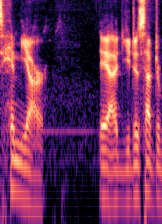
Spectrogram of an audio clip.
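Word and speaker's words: Himyar: I first started youtube I always used to pronounce these guys as him yarr or sorry Himmler I always used to say but it's him yarr yeah you just have to pronounce it the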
